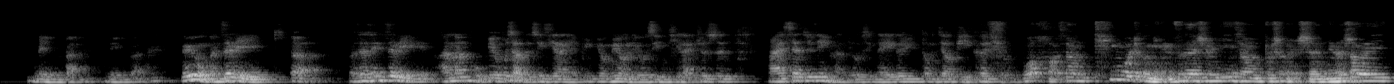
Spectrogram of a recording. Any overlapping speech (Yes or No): No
